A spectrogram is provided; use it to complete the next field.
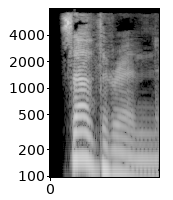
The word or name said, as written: southron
